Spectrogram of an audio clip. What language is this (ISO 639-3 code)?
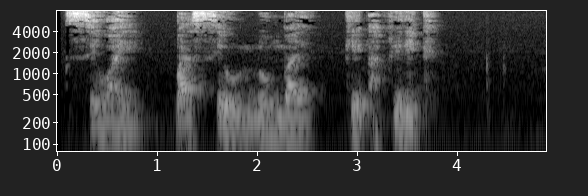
mdd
